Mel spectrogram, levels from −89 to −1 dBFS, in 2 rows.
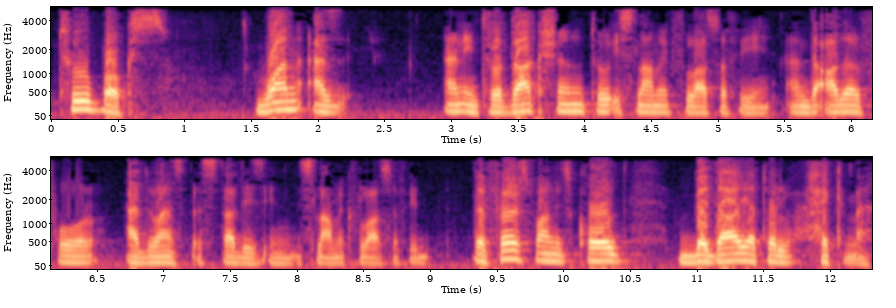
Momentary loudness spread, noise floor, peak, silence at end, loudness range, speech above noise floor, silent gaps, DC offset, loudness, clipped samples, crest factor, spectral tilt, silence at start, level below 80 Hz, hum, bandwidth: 13 LU; -39 dBFS; 0 dBFS; 0 s; 4 LU; 29 dB; none; under 0.1%; -11 LUFS; 2%; 10 dB; -9 dB/octave; 0.05 s; -36 dBFS; none; 5.4 kHz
